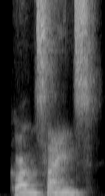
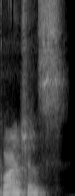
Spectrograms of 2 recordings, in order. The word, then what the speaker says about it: conscience: line thus conscience actually we used to pronounce that earlier know in our student life as conscience consigns that you know did sound really well for us but when we realized the know actual pronunciation was little different conscience so it it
